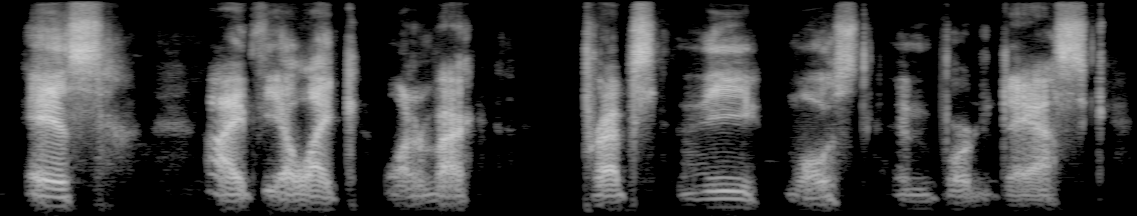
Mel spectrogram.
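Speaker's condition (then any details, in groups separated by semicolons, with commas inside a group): Traumatic brain injury; skull collapsed; could not speak after injury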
